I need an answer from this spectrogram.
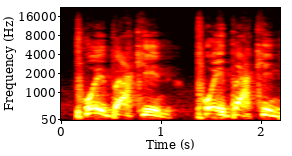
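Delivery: rasped, rough, creaky mild yell. Retelling a knee injury, calling to a brother: imitating own screaming. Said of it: "I'm screaming at my brother".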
